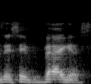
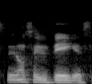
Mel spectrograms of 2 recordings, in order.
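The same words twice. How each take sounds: First: Vegas with a flat A, "VAG-us"; American pronunciation. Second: Vegas with a long A, "VAY-gus"; correct pronunciation. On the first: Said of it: "it's like a weird accent". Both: Shown as a demonstration.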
